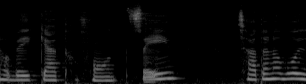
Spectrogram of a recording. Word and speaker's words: cent: ১০০ উচ্চারণ করব CENT, সঁ।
